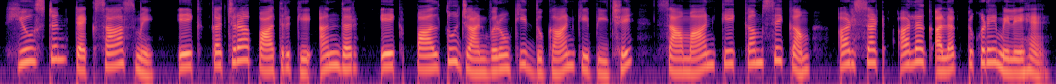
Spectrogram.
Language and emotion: Hindi, neutral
